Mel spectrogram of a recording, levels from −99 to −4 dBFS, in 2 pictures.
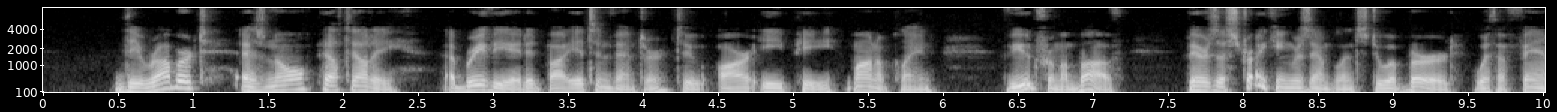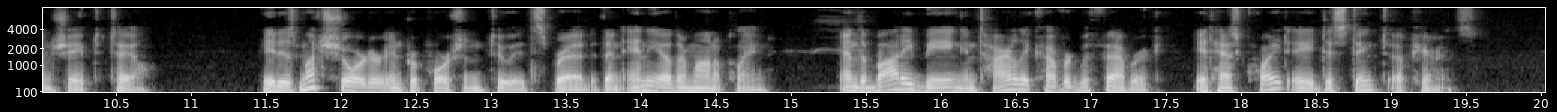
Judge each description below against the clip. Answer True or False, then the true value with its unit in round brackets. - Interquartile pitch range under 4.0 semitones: False (4.7 semitones)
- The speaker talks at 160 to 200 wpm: True (165 wpm)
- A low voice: True (100 Hz)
